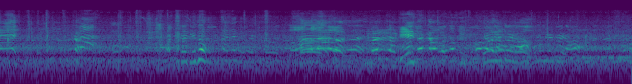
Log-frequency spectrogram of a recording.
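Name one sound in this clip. Young men shout and call out to each other outdoors across an open field.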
